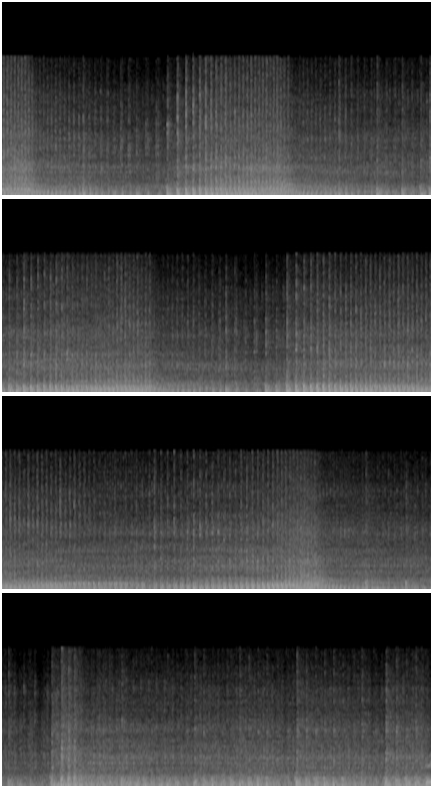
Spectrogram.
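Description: A motorcycle engine revs up and down loudly.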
